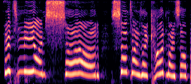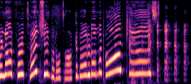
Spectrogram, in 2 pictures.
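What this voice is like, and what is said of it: Imitates another person's voice. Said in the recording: “Can you do a Danny Hatch impression? ... Let me get into character ... The voice isn't right, but... The vibe is.”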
